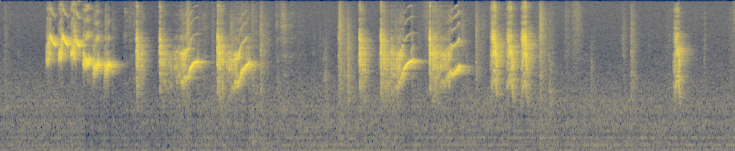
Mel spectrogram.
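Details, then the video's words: Reed warbler song mixing a falling whistled trill with scratchy chatter and upward-sweeping whistled notes, thinning out to single clicks toward the end. "Suara Burung Kerak Basi Alis Putih"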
